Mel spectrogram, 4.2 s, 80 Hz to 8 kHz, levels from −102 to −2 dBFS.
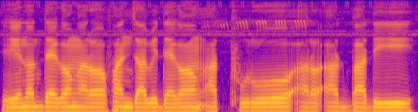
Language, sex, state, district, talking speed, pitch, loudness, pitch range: Chakma, male, Tripura, Dhalai, 145 wpm, 110 Hz, -18 LUFS, 110-115 Hz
